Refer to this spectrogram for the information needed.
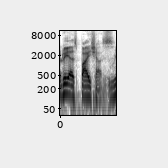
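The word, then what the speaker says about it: Rías Baixas: And you pronounce that Rias? Uh, Rias Baixas. Rias Baixas on the label as well.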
